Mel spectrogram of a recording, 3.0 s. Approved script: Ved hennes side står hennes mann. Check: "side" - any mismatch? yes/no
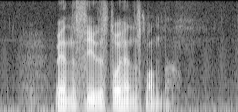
no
